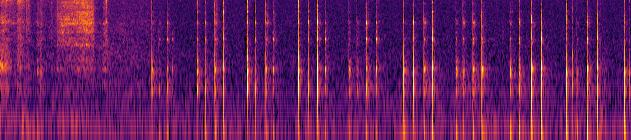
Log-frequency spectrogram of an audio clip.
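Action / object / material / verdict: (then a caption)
tap / flat wooden board / wood / none. Fingernails scratch and then tap the surface of a flat, rectangular, light, solid wooden board held upright. A soft scratching opens the first second, followed by a long series of sharp, dry clicks with almost no ring, some spaced apart and others in quick clusters.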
